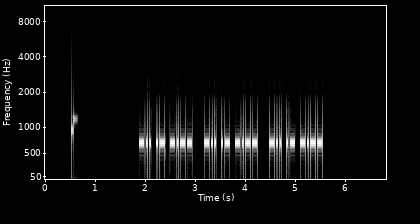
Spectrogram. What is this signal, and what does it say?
Morse code, heard as a keyed tone, about 34 wpm, 700 Hz. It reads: DAY DAY DAY
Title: Top 500 Words Repeated 35wpm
